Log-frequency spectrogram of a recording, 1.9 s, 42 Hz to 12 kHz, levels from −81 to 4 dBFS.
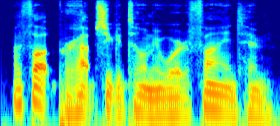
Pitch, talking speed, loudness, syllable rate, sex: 85 Hz, 355 wpm, -19 LUFS, 7.7 syllables/s, male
